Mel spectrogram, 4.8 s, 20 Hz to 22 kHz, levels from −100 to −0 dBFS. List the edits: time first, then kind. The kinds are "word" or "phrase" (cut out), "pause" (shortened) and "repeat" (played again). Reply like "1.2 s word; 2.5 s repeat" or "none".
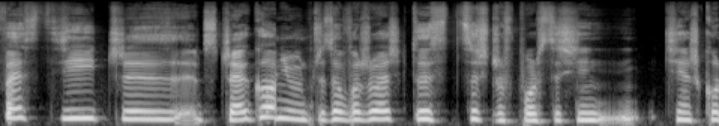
1.4 s word; 1.8 s word; 2.7 s pause; 3.3 s word

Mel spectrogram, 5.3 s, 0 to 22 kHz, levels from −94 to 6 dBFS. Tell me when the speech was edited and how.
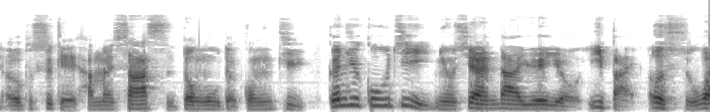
2.4 s pause

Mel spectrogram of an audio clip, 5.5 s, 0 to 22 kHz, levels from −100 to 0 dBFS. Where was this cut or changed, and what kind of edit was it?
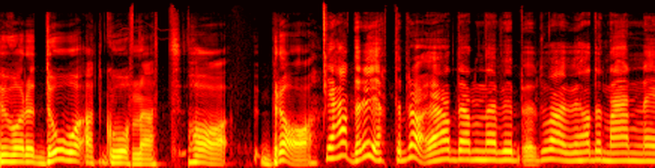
1.1 s word; 1.6 s word; 2.1 s word

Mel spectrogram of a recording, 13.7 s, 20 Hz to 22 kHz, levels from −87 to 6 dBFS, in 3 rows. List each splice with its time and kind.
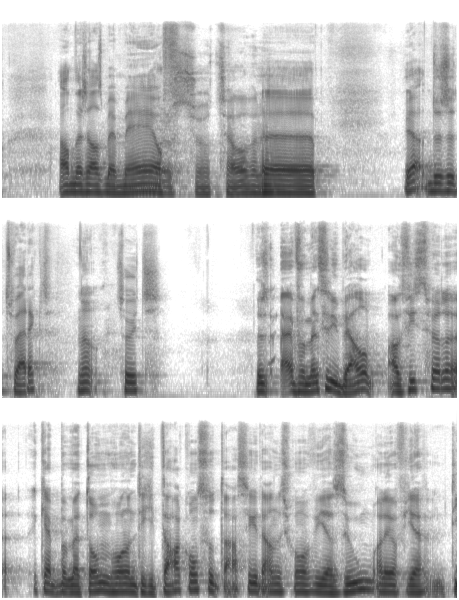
none

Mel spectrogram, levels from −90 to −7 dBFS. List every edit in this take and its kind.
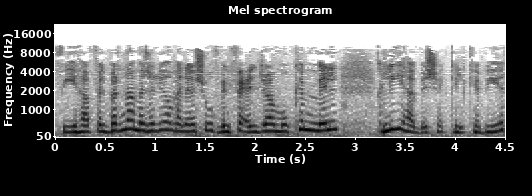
1.2 s word; 1.6 s word; 3.2 s phrase

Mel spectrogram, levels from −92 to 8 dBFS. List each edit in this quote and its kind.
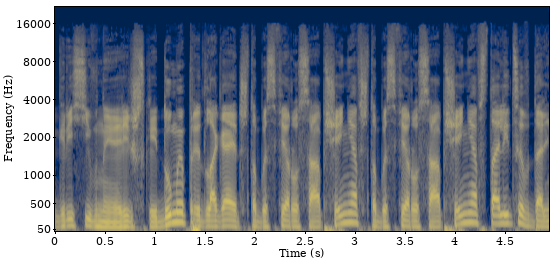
3.0 s repeat

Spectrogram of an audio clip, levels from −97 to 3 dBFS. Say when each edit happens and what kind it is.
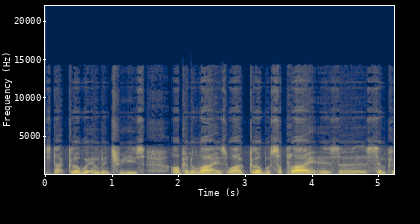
2.0 s word

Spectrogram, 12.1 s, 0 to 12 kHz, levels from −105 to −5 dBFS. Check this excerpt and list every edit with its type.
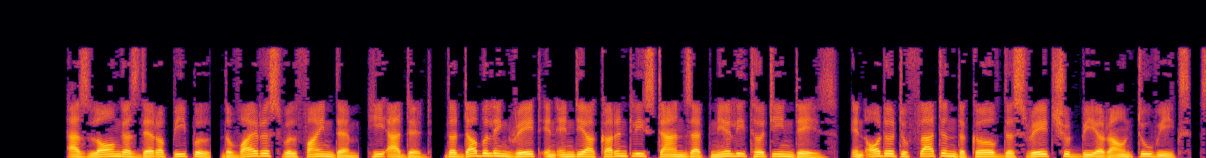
4.3 s pause; 8.4 s pause

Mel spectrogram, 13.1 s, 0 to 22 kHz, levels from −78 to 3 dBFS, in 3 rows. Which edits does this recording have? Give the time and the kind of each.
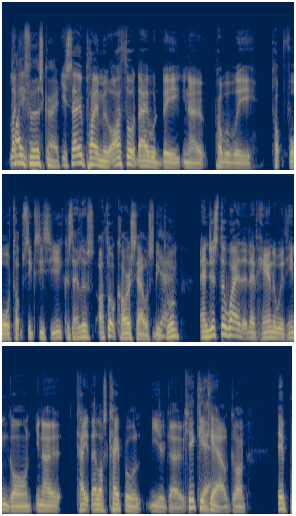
6.6 s word

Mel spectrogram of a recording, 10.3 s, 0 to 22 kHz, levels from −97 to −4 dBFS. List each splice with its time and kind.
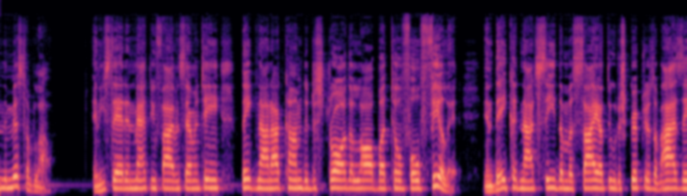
none

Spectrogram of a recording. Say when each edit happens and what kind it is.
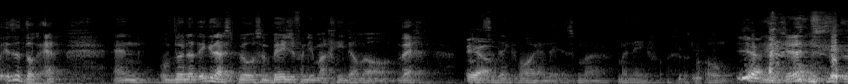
none

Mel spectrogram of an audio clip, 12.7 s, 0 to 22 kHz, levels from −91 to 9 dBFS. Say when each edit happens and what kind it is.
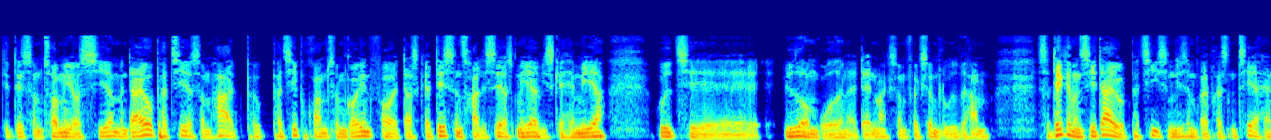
none

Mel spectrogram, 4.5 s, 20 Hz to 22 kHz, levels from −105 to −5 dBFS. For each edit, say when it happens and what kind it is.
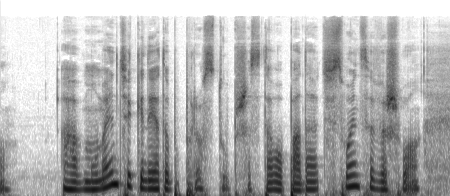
1.7 s word

